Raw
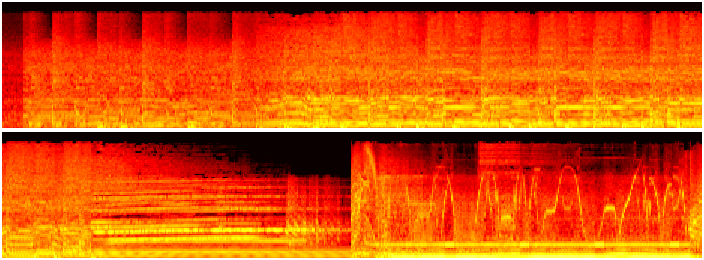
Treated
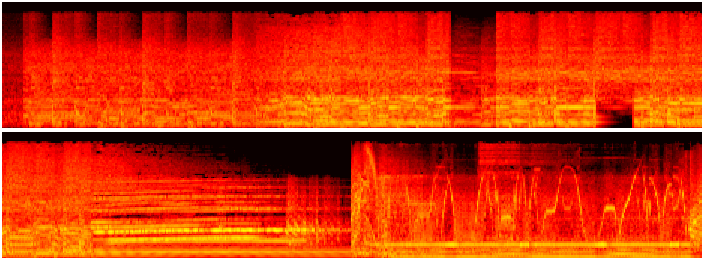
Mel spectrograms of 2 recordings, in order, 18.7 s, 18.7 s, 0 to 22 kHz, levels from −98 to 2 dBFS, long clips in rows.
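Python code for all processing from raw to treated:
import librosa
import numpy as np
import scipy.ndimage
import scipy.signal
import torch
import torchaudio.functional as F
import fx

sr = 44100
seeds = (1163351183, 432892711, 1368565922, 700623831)

y = fx.chain(x, sr, fx.lowpass(hz=6700.0, slope=12),
    fx.bass_treble(bass_db=0, treble_db=-7),
    fx.comb_fb(f0_hz=130.0, decay_s=0.59, harmonics='all', damping=0.0, mix_pct=80), at=(5.97, 6.59))
y = fx.chain(y, sr, fx.highpass(hz=1400.0, slope=24),
    fx.transformer_sat(knee_hz=1300.0), at=(7.91, 8.42))
y = scipy.signal.sosfilt(scipy.signal.butter(2, 180.0, 'highpass', fs=sr, output='sos'), y)
y = fx.hum_notches(y, sr, base_hz=50, count=9)
y = y * librosa.db_to_amplitude(-5.5)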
